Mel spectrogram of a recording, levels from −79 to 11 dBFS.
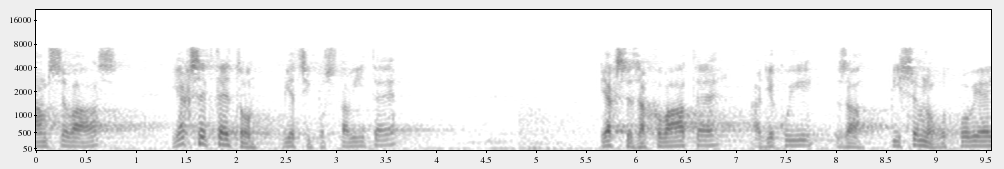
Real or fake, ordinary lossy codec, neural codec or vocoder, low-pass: real; MP3, 32 kbps; none; 7.2 kHz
